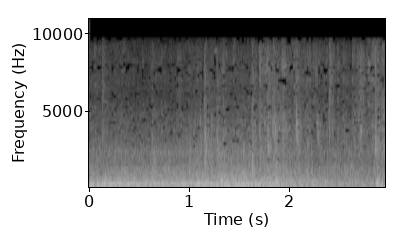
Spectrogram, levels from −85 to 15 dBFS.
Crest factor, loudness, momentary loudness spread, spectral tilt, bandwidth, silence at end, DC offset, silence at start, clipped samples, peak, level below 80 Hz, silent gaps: 14 dB; -19 LUFS; 6 LU; -5.5 dB/octave; 10 kHz; 0 s; under 0.1%; 0 s; under 0.1%; -4 dBFS; -50 dBFS; none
